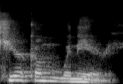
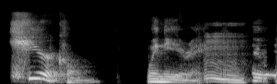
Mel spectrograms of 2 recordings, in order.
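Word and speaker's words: circumvenire: And so as the commentaries had already figured out, it has to be pronounced circum venire. Instead of a circum, he's trying to make it sound like the Greek letter chi.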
